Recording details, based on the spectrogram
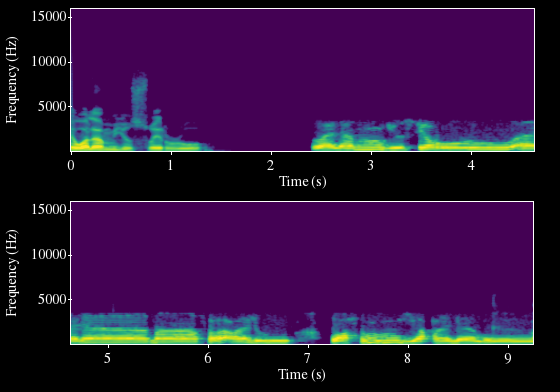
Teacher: یہاں پہ آپ کا عین حمزہ کے ساتھ مل رہا ہے، حمزہ کی آواز آ رہی ہے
